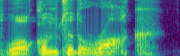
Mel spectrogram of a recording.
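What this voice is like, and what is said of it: Weak Sean Connery impression. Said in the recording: “I can't do a Sean Connery British accent either ... the Daryl Hammond SNL Sean Connery impersonation ... it sounds better in person than it just did on the microphone, but it's really not that good”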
